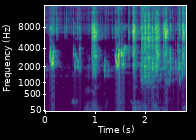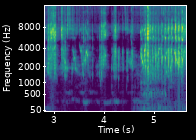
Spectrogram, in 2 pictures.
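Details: Pet budgerigars chirping in a rapid, busy stream of high twittering notes and short warbles, with some scratchy chatter, growing denser and louder toward the end.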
